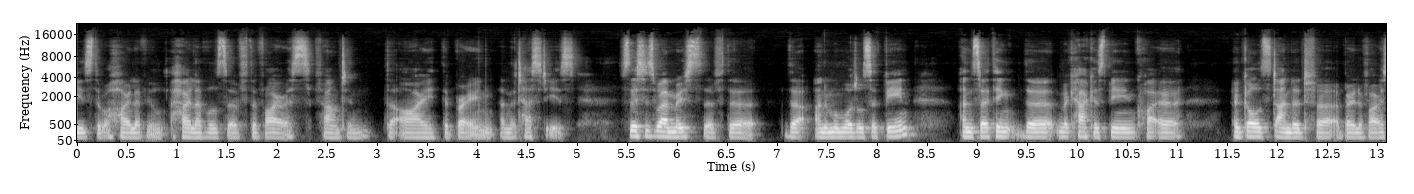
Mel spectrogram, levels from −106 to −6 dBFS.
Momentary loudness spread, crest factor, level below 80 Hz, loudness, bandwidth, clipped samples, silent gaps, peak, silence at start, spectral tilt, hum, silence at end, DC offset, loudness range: 10 LU; 20 dB; -64 dBFS; -25 LUFS; 16 kHz; under 0.1%; none; -6 dBFS; 0 s; -5 dB/octave; none; 0 s; under 0.1%; 5 LU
